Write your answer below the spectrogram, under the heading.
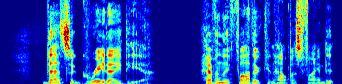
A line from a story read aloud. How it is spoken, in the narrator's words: said Mom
